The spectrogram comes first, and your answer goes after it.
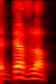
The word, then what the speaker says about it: develop: How should we pronounce the first word? Develop. What is it? Develop. Pronounce it this way. D. What is this? What is this? Develop. Okay. It is this which is stressed, but if you pronounce it as develop, then you know you are misunderstood.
